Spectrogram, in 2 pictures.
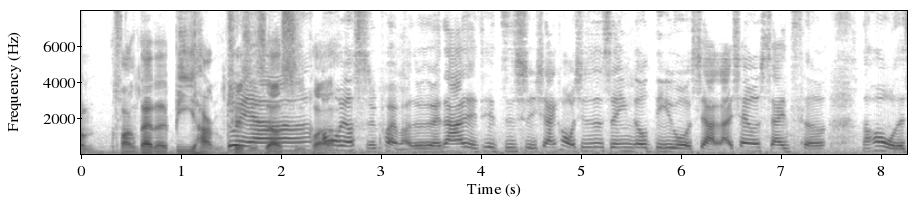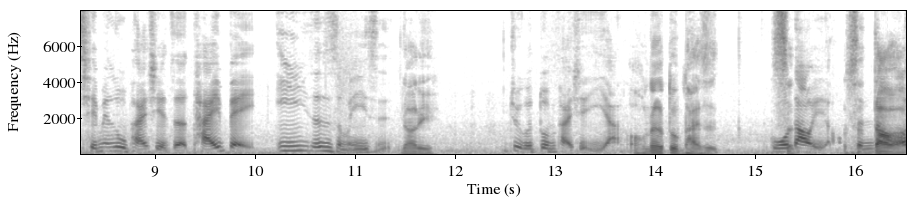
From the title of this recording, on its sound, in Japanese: ドライブトーク！(開車聊天)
